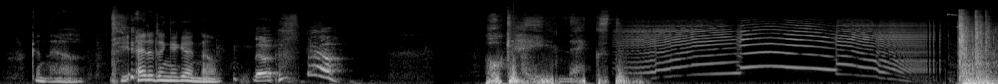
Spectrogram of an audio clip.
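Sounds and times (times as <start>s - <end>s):
speech: 0.4s - 3.5s, 5.0s - 6.2s
door hinge creaking: 6.1s - 9.9s.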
